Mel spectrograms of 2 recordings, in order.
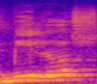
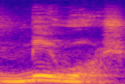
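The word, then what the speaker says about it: Miłosz: muy muy curioso porque la l del apellido es es muda no suena no es milos aunque no pasaría nada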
